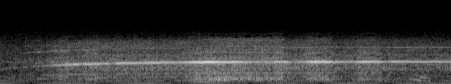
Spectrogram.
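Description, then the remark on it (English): A small hand vacuum runs steadily for several seconds as it is passed over a coat, its motor whining at a constant high pitch over a rough, breathy rush as it works across the fabric. “what's the point of going over that coat with a hand vacuum?”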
